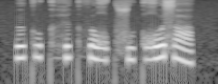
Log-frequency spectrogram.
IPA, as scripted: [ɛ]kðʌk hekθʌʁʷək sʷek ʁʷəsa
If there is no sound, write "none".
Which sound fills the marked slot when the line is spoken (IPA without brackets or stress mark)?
ø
